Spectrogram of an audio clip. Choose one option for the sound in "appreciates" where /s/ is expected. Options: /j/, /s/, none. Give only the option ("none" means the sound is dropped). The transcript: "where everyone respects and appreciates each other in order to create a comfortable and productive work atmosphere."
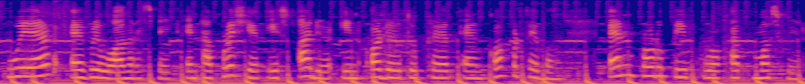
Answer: none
